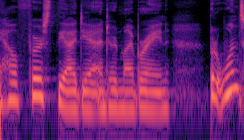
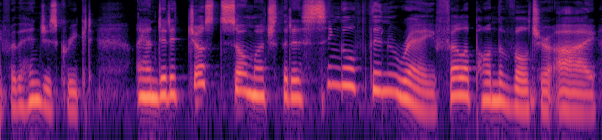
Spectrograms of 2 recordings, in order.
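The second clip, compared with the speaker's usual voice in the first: ordinary delivery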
